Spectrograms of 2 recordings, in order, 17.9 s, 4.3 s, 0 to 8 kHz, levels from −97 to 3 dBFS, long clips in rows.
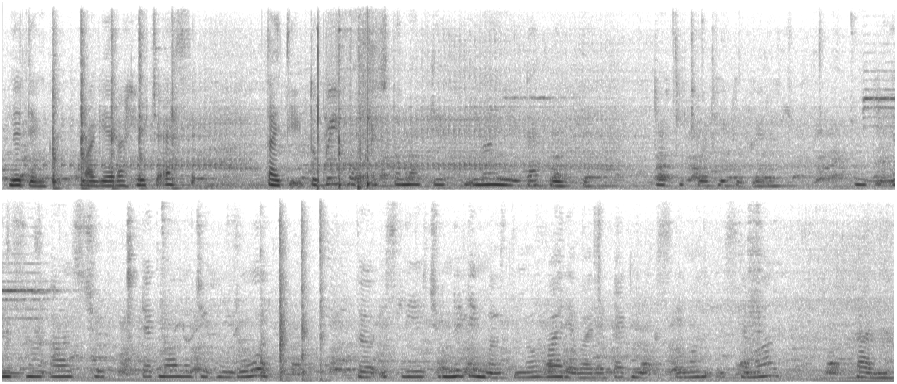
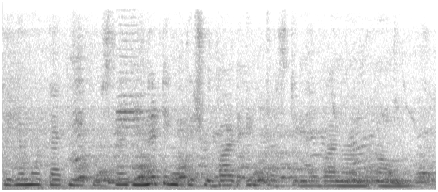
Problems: constant background noise, low volume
